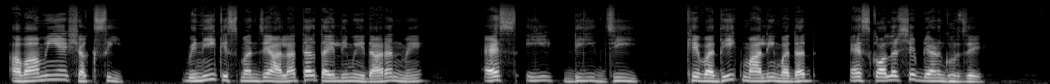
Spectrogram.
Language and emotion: Sindhi, neutral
